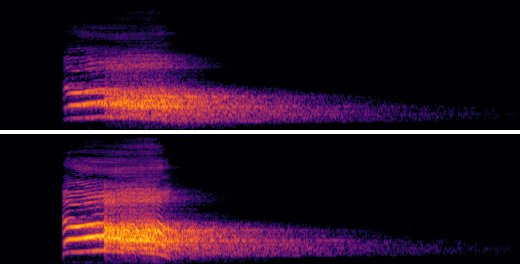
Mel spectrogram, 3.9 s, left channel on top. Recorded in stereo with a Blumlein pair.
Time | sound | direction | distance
0.5 | a scream | 40° right | 0.5 m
